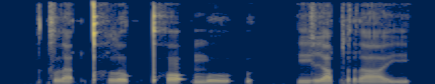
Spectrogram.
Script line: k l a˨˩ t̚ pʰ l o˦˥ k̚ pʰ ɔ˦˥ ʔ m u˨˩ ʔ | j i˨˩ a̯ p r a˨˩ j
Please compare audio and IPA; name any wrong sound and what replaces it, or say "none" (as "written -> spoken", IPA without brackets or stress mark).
i˨˩ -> i˧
